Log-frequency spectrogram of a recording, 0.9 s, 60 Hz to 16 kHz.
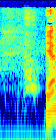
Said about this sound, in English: And the dog you hear barking in the distance, causing a lot of stir at 8 in the morning and waking up the neighbors, is Mahler, the psychedelic dog.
